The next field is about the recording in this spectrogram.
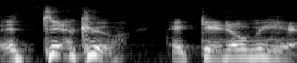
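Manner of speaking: gruff shouted anime voice. Trying a good impression, calling out to Deku: Bakugo impression. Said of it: "I should try to do a good impression of Bakugo".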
